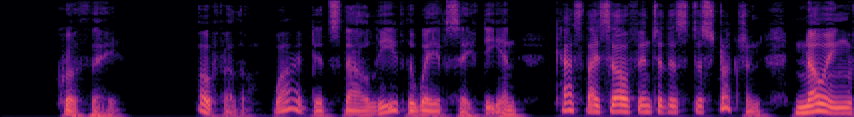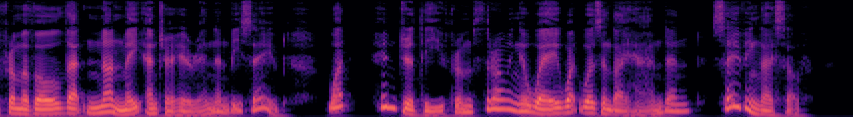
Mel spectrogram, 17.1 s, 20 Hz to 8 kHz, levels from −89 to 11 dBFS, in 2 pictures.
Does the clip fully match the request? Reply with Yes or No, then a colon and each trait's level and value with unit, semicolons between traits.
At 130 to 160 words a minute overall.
Yes: average, 155 wpm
